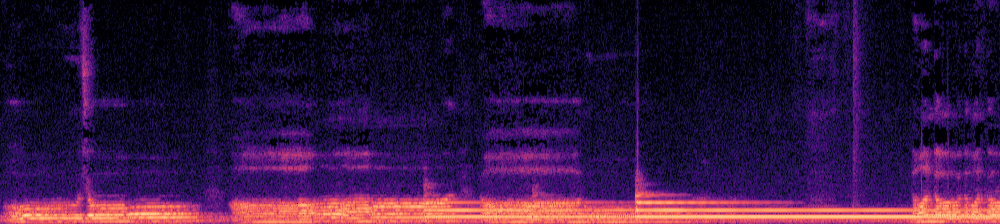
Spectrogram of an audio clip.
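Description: A man chanting a Buddhist sutra, and a large bowl bell (kin) struck twice with a padded mallet, about eight and thirteen seconds in. Each strike leaves a deep, steady ringing tone that hangs under the chant for several seconds, and the chanting comes back strongly near the end.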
